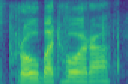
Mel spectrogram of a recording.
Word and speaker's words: probatura: Okay, so it's spelled provatura cheese here, but the modern pronunciation and spelling is probatura.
